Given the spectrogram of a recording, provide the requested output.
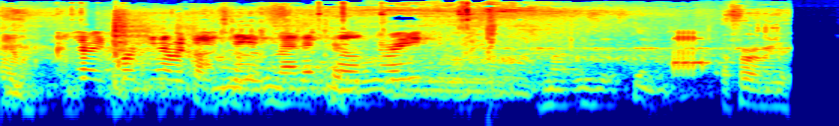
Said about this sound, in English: snoring because he's knocked out.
